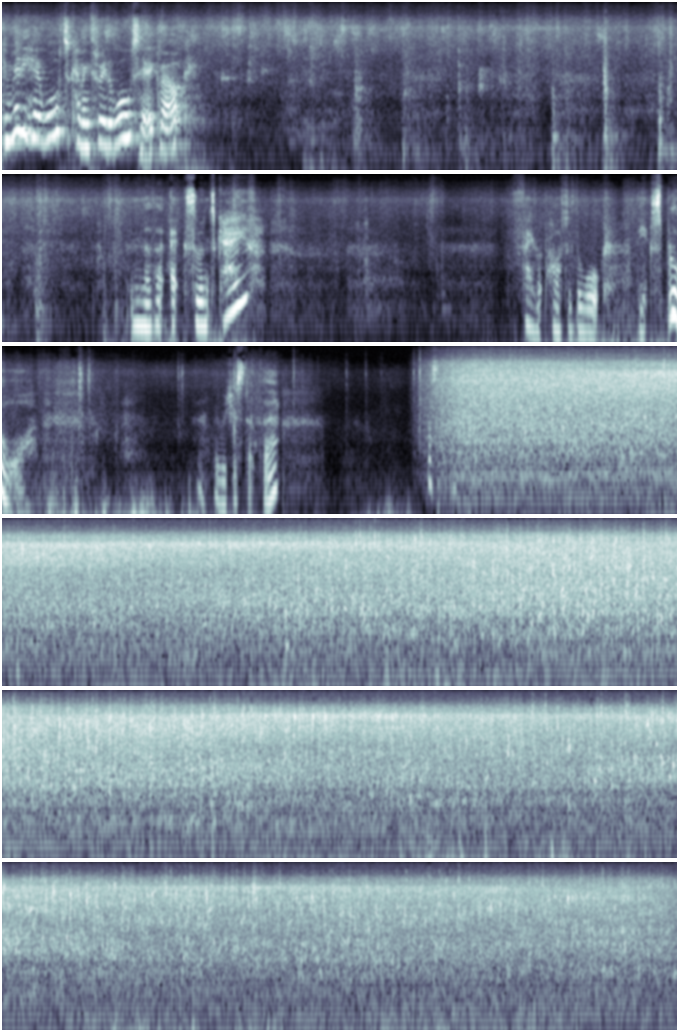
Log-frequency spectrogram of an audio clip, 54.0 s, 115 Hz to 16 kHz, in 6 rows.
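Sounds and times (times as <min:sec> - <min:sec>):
stream flowing: 0:23.6 - 0:54.0.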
